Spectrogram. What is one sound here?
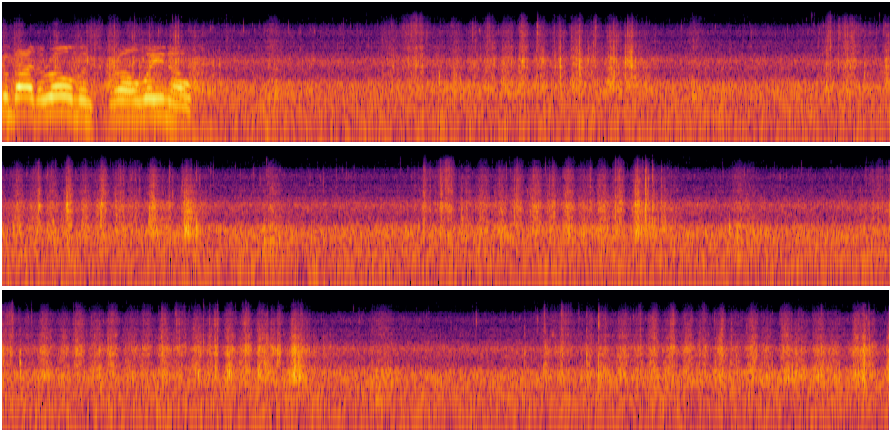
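A stream flows steadily nearby.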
